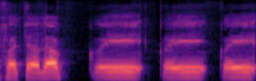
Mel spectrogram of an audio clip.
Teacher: وأمال فتلقى حمزة والكسائي وكذا خلف، ووافقهما الأعمش وقرأ ورش من طريق الأزرق بالفتح والتقليل.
